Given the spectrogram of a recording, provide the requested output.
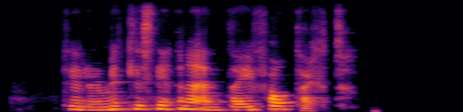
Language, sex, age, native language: Icelandic, female, 30-39, Icelandic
